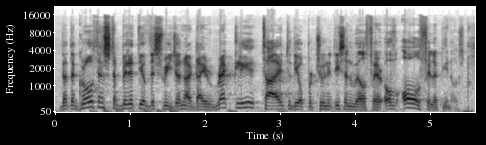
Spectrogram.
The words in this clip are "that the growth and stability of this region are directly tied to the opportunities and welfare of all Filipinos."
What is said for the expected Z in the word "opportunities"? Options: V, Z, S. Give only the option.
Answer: S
